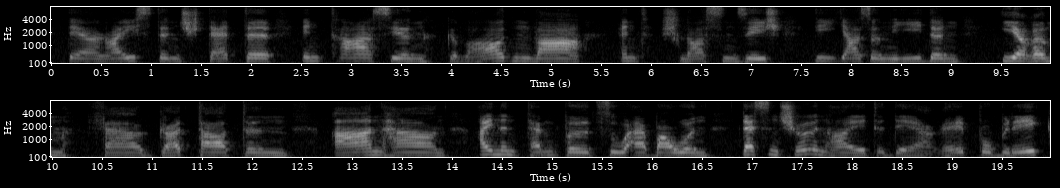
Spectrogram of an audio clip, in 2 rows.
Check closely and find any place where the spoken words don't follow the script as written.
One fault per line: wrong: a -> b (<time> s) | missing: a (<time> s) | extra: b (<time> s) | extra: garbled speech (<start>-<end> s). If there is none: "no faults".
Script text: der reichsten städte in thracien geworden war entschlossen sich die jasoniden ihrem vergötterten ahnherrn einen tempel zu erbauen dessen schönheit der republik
no faults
